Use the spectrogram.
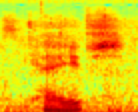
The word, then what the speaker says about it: Hafes: Now batting for the Warriors, number 1, center fielder, Justin Hafes. Justin Hafes. Hafes. Certainly isn't spelt that way with an O in it. But Hafes is the way we have it being pronounced in here.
